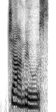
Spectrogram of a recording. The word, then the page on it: charmeuse: Indian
